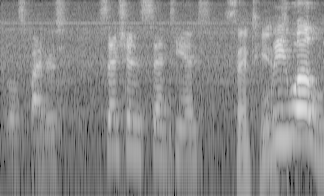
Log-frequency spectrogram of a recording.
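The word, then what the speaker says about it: Lewa: Liwa, Lua, I really Hey! don't care anymore. It's Liwa. It is I Liwa. don't care anymore! I'm done with pronunciations.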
